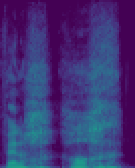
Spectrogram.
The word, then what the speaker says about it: van Gogh: Actually not even Gogh. It's Hoch. Hoch? Van Hoch.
